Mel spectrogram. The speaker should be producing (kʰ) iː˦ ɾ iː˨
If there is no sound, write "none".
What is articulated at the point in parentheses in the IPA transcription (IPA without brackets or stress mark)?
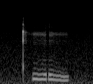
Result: kʰ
